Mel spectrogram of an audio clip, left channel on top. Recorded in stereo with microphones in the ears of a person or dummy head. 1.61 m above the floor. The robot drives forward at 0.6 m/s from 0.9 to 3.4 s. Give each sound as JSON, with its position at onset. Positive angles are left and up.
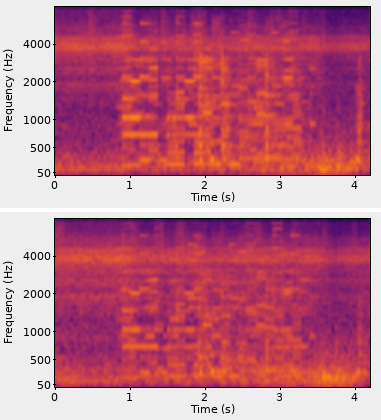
{"t": 1.9, "sound": "a cough", "side_deg": 85, "distance_m": 2.5}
